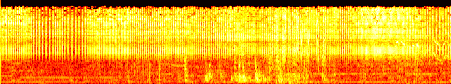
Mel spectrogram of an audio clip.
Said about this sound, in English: Hitting the brakes. There we go. Just made the turn.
